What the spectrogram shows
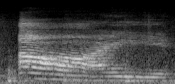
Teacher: consists of the vowel A, and only in about the last quarter of the diphthong does the glide to E becomes noticeable. So as the glide to E happens, the loudness of the sound decreases, like here.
